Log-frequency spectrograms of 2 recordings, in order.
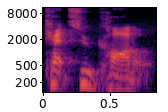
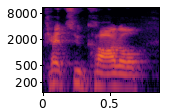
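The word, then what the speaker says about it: Quetzalcoatl: to prevent the onslaught of their God name ketsu Caudill right cut to coddle you don't need to know how to spell that but if you want to it's qu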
